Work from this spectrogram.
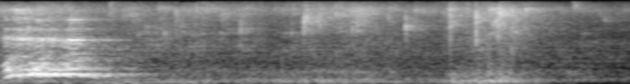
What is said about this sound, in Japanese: シャワーを下から当てて洗い残しがないように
